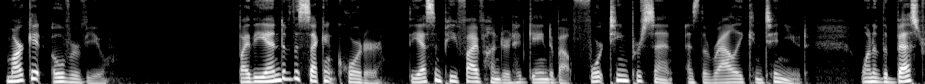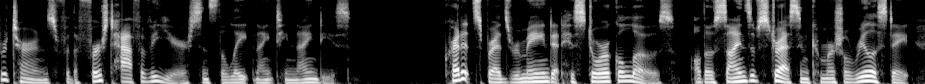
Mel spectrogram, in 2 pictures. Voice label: Voiceover; AI-Generated Media; Remix Audio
